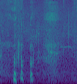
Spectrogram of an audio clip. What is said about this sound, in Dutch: Er zijn wel wat eh, vogels aan het zingen. Eenden aan het kwaken.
